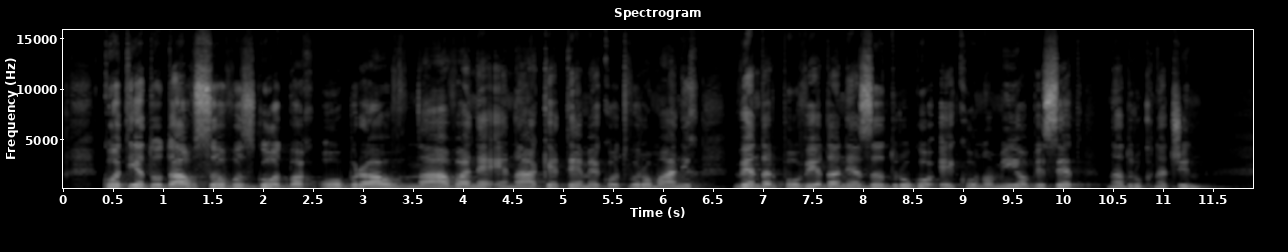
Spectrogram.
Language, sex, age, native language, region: Slovenian, female, 50-59, Slovenian, Savinja region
